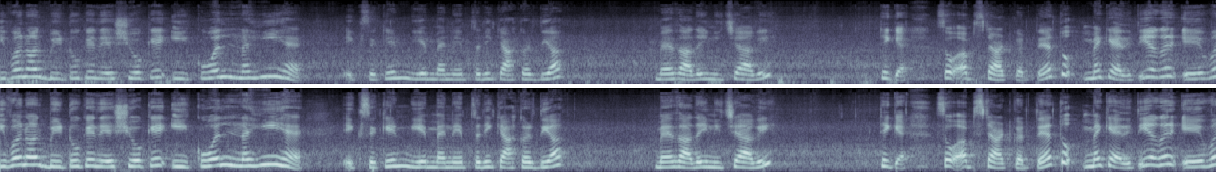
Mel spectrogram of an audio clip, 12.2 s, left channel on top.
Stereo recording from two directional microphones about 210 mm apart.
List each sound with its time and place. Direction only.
0.0 s speech: 30° right (ahead or behind)
8.8 s a woman's voice: 30° right (ahead or behind)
